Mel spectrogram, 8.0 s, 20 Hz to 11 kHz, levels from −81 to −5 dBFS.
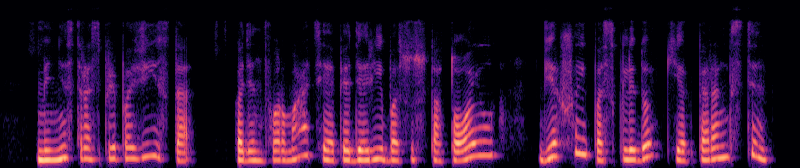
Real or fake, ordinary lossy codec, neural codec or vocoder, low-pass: real; Opus, 24 kbps; none; 7.2 kHz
